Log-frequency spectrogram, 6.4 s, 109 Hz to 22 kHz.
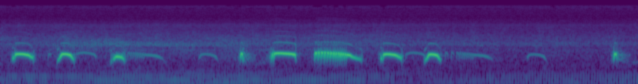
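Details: Javanese spotted dove, 'kuk 3' song style: a string of soft, hollow coos, mostly short, with one longer falling note in the middle and fainter answering coos near the end.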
